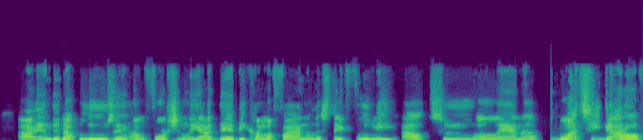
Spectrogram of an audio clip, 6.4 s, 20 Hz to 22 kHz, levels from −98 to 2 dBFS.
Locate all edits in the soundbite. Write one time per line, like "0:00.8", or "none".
0:05.5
